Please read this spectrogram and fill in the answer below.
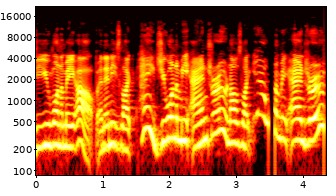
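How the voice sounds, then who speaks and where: A woman speaks in a British accent with a high pitch. Her intonation is lively. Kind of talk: casual chat.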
